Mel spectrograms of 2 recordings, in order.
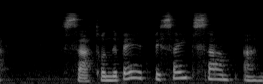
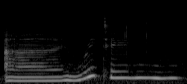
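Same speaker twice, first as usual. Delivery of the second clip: slow high sing-song; drawn out, higher childish chant; sing-song waiting; 7 semitones higher, 3 dB quieter, much slower than usual. Acted. Sam waits.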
